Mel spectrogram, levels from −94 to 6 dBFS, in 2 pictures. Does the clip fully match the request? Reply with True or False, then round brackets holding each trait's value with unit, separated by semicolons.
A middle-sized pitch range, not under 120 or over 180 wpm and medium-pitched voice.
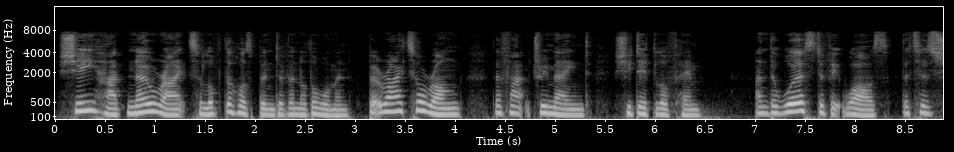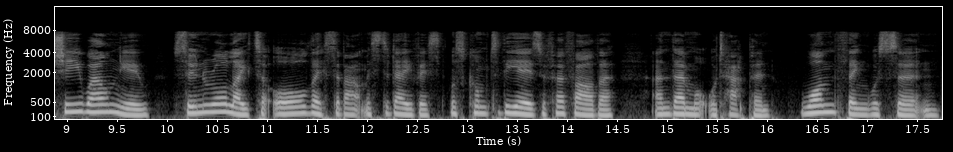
False (4.1 semitones; 195 wpm; 165 Hz)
